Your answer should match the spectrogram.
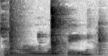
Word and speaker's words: General Levy: I like how you said General Levy as if you weren't sure exactly how it's pronounced. – I'm not. – But you did well.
